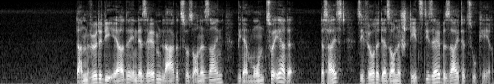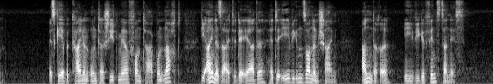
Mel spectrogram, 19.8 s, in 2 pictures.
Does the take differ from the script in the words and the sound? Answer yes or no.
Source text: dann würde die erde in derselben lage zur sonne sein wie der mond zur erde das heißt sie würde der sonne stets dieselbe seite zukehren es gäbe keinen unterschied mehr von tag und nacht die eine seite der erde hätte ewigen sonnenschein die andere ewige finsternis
yes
